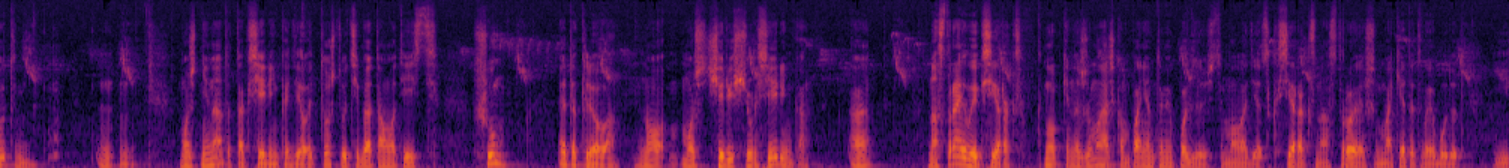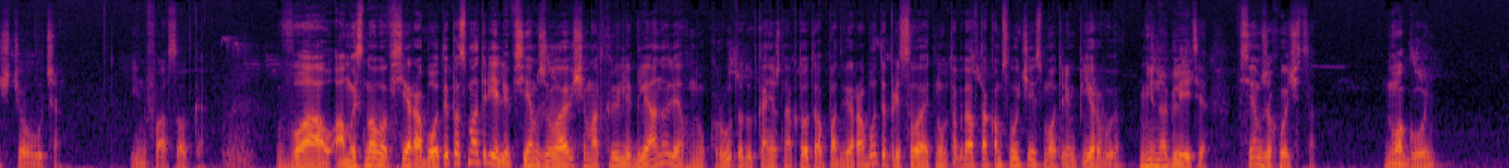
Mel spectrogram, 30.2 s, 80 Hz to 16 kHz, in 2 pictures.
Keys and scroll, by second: 4.5 space, 12.0 space.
